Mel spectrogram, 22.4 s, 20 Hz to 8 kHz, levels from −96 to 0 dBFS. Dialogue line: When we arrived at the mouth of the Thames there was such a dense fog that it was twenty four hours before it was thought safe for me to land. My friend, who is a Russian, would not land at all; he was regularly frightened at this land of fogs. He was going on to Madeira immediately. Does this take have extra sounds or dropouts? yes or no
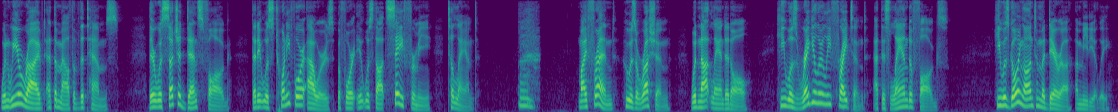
yes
